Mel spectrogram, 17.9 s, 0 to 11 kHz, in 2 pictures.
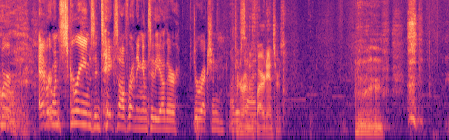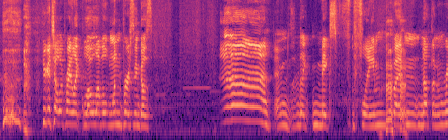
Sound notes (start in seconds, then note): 7.1 growling; 13.0 groaning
